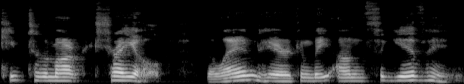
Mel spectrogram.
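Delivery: put-on, fake accent from the American south. Quoting the hotel owner's warning to Jen, in a fake southern accent. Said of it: "he says in a fake southern accent".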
